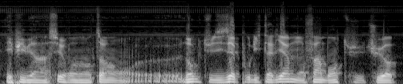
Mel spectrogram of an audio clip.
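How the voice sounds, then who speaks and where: Agreeable male radio host, low voice. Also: fairly even intonation, a little fast, a little mellow. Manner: agreeable, frequent short affirmations. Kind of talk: relaxed radio interview.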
